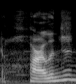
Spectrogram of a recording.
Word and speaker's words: Harlingen: lived in Harlingen Texas h a r l i n g n so you know you know how to say it I will never say it right because people have mistaken it for Arlington and Harlington is definitely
